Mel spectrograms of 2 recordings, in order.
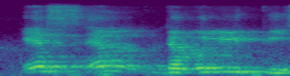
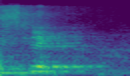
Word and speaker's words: sleep: SLEEP, sleep, the vowel sound is little longer, and SLIP, slip, the vowel sound is shorter.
